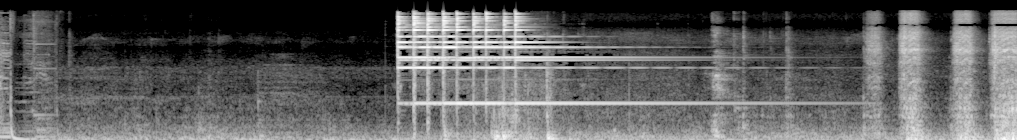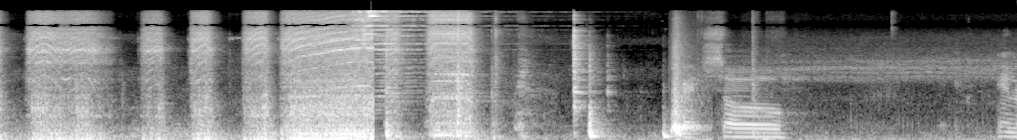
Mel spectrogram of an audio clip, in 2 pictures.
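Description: A metal strut is struck once a few seconds in and rings out, then a cordless drill runs in several short bursts driving screws through a slotted steel strut, one burst rising in pitch.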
